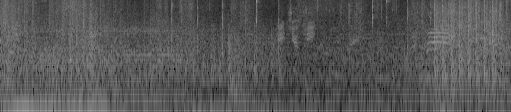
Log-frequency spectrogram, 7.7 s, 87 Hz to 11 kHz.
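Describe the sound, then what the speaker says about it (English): Faint bursts of machine gun fire rattle in a Company of Heroes 2 battle, mixed with other game effects and a commentator talking over them. "A swarm of bullets flying there at Spanky's Panther Grenadiers"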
